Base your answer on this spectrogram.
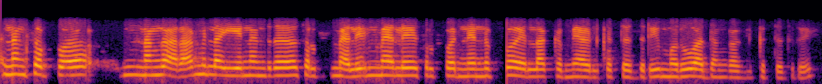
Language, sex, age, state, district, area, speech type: Kannada, female, 60+, Karnataka, Belgaum, rural, conversation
